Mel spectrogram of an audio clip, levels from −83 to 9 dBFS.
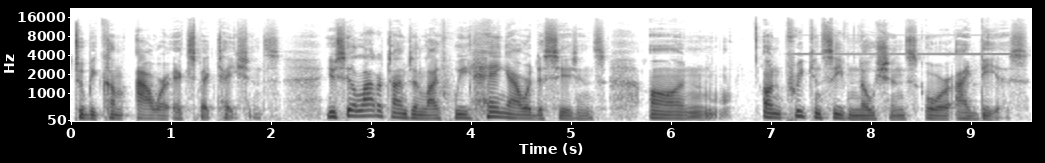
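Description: A speech recording with a feedback whistle from 7.11 s to the end of the clip. A thin, steady tone at 4.2 kHz sits under the speech, roughly 20 dB below it, swelling and fading slowly in level without building up. The likely cause is a loudspeaker-to-microphone loop held just at the edge of feedback, so that one high frequency keeps recirculating and ringing on rather than growing into a full howl.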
